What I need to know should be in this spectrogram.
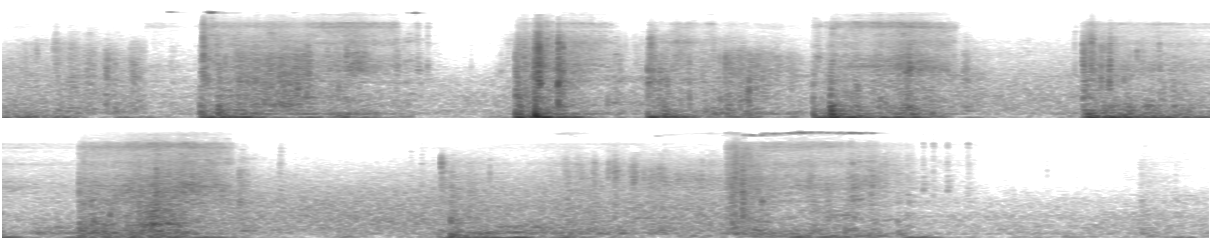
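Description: Mountain bike tyres roll and crunch over dirt.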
